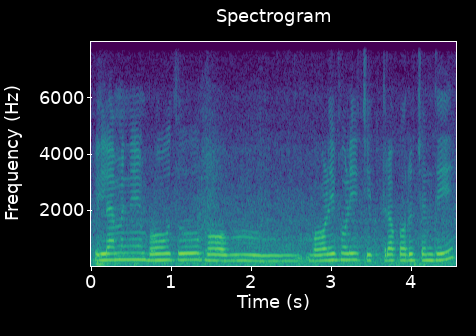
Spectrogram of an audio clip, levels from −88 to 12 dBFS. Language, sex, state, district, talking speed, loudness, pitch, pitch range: Odia, female, Odisha, Khordha, 105 wpm, -14 LUFS, 220 Hz, 210-230 Hz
